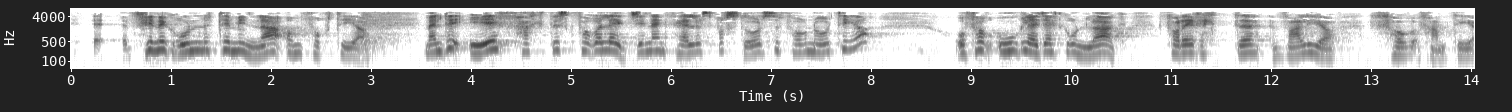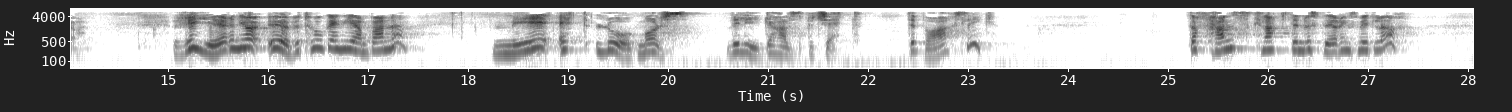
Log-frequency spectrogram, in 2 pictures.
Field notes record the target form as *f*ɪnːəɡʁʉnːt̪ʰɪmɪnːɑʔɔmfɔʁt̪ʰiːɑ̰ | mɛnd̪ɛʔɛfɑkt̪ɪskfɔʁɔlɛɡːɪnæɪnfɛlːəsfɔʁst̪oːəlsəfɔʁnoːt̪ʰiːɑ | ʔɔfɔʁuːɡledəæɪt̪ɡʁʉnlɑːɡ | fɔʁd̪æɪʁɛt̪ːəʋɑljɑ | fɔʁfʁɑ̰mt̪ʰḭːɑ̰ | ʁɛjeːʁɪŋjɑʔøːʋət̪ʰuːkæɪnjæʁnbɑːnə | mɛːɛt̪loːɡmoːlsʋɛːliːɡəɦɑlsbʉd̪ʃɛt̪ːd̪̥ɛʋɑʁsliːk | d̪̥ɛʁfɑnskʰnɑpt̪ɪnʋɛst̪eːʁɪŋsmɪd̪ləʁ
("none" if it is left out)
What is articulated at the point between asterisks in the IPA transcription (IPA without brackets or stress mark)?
f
